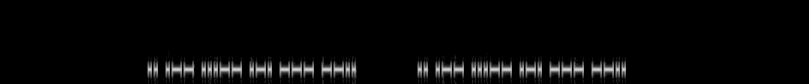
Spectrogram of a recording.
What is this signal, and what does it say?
Morse code, heard as a keyed tone, about 40 wpm, 700 Hz. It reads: IW3ROZ IW3ROZ
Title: DXCC-100 Call Signs - 6 Characters - Repeated 2x - 40wpm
